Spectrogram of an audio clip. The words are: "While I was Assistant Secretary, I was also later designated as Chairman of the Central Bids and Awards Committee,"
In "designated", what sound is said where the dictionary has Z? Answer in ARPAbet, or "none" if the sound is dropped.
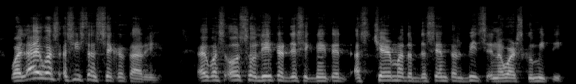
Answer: S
